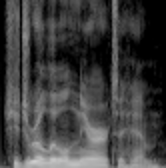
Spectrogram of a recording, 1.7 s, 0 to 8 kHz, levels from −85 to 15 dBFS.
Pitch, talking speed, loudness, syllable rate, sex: 110 Hz, 255 wpm, -14 LUFS, 5.8 syllables/s, male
